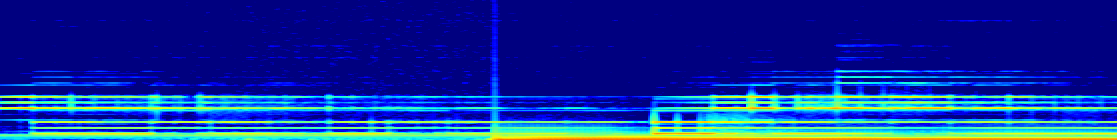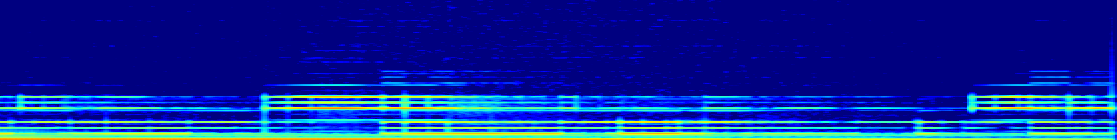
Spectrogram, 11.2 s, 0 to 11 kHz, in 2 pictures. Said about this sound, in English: Wow. No, I have not. That sounds like an alien abduction or something. It sounds like aliens are coming to Earth. Yeah, that's one of the 3,628,800 chimes that will come out of a project called the 10,000-year clock, or the clock of the long now.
